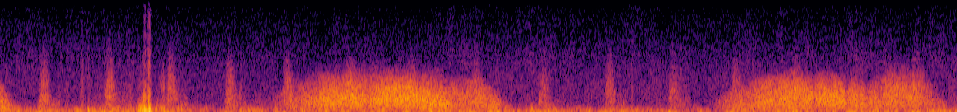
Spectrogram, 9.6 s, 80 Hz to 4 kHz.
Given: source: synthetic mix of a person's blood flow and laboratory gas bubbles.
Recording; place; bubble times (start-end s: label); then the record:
Doppler ultrasound of blood flow; subclavian vein
no bubbles
From the record:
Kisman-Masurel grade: 000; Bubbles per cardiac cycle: 0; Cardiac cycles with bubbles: 0%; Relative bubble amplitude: no bubbles discernible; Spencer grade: 0 (complete lack of bubble signals)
